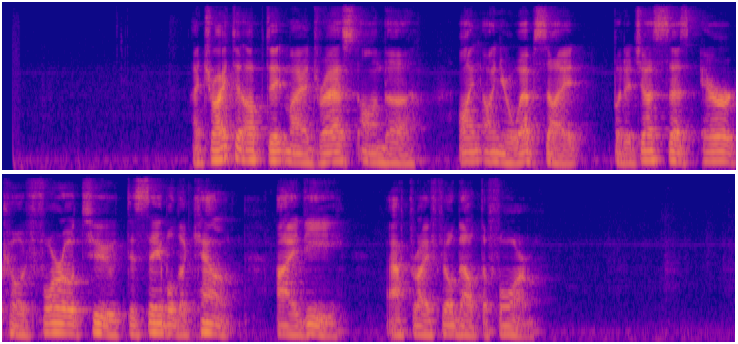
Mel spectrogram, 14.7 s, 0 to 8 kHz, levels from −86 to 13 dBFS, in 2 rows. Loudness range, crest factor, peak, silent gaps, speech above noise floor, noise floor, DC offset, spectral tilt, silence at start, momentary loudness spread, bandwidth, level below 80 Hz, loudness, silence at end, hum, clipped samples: 5 LU; 22 dB; -4 dBFS; none; 35 dB; -59 dBFS; under 0.1%; -6 dB/octave; 1.9 s; 11 LU; 7.6 kHz; -46 dBFS; -25 LUFS; 1.95 s; none; under 0.1%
